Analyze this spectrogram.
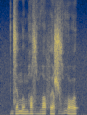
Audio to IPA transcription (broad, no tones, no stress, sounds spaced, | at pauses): d͡z ɜ m o m e̤ ə̯ zˤ ṳ ðˤ e f ɜ ʃ zˤ o̤ ðˤ o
